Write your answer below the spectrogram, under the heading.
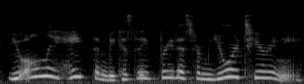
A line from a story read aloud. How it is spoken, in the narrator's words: a woman yelled back at him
